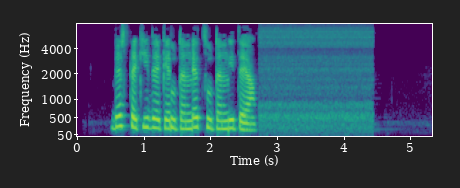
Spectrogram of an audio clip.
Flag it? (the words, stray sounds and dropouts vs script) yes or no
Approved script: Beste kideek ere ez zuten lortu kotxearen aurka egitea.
yes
